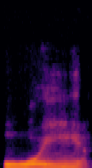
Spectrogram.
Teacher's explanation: for oi, our mouth starts really forward and close and pulls back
